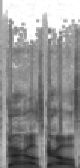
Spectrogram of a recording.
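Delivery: loud, high call of the daughters' names, ignored; mom yelling names. Retold or imitated. Mom calling her daughters, loud and high. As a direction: mom shouting for her girls from across the house. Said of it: "I'm yelling their names".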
